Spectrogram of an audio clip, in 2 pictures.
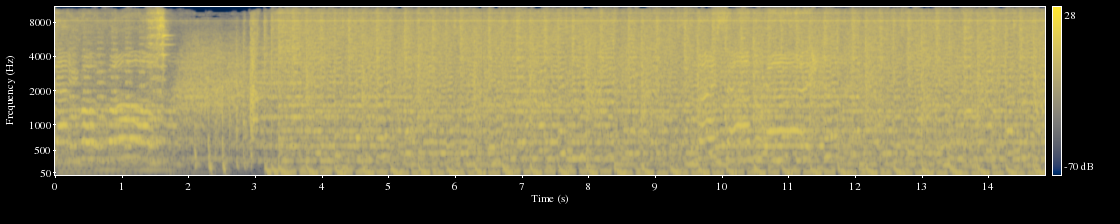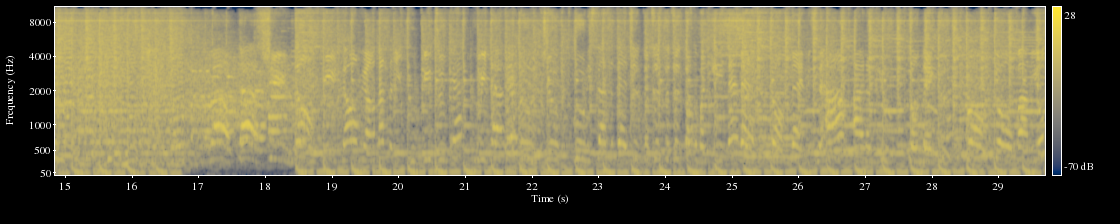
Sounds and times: Techno: 0.0s - 29.7s.

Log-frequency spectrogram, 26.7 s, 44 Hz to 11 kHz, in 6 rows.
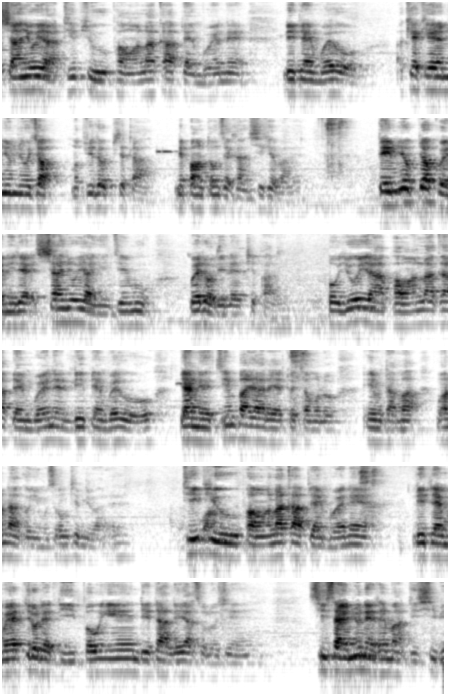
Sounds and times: Speech: 0.0s - 7.5s, 8.3s - 26.7s.

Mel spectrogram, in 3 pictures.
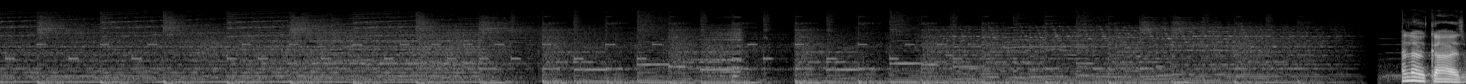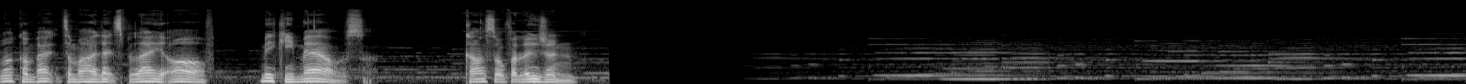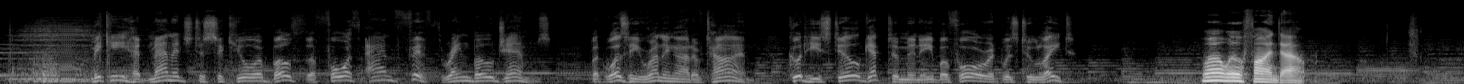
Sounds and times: Music: 0.0s - 20.8s, 22.1s - 43.9s
Speech: 14.0s - 18.4s, 19.3s - 20.5s, 30.2s - 40.1s, 41.3s - 42.4s.

